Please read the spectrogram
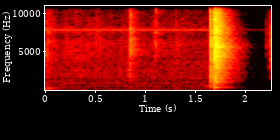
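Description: Hand-held manual staple gun firing once, a single sharp snap about one and a half seconds in, as it drives a staple through upholstery fabric into a chair's seat board. Faint handling clicks come before it.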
